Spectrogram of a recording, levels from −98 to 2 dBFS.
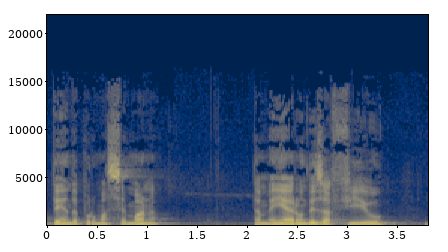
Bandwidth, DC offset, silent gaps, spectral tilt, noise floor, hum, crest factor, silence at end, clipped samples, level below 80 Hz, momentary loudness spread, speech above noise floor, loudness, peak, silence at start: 15 kHz; under 0.1%; none; -5.5 dB/octave; -58 dBFS; none; 18 dB; 0 s; under 0.1%; -52 dBFS; 10 LU; 36 dB; -23 LUFS; -6 dBFS; 0 s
